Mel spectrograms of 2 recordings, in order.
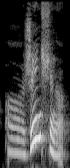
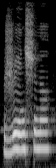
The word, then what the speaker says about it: женщина: If it's something connected with a woman, женщина, мужчина, женщина, a woman. She, на, женщина, женщина. About pronunciation, remember that hard consonants followed by soft consonants become soft themselves.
